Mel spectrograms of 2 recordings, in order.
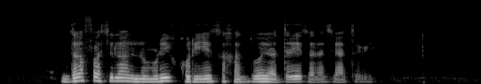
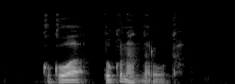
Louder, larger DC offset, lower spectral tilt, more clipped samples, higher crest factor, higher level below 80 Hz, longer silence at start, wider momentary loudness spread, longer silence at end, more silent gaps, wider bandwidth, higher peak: first, -26 LUFS vs -29 LUFS; neither; first, -8.5 dB/octave vs -7 dB/octave; neither; about the same, 20 dB vs 20 dB; second, -72 dBFS vs -48 dBFS; first, 0.6 s vs 0.45 s; second, 14 LU vs 19 LU; first, 1.1 s vs 0.55 s; neither; second, 9.6 kHz vs 11.5 kHz; about the same, -8 dBFS vs -10 dBFS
